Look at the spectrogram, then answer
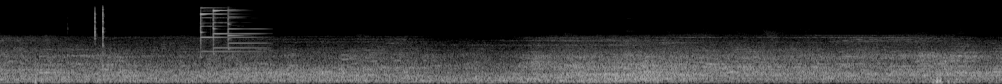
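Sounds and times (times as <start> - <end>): notification bell ding: 2.0 - 2.7
platform background noise: 2.0 - 2.7.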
